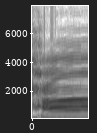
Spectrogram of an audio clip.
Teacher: اس میں تیز حلق سے بالکل ہوا نکلتی ہے، اسی ہوا کے ساتھ اس ہا کو ادا کریں گے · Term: ہائے حطی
